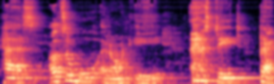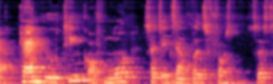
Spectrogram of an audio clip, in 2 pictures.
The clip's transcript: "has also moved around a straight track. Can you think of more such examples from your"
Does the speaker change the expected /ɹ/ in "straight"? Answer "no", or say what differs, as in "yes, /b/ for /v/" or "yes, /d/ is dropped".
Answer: yes, /ɹ/ is dropped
